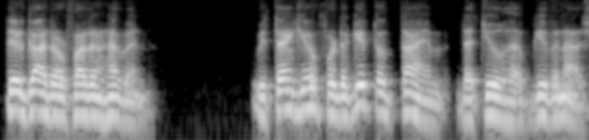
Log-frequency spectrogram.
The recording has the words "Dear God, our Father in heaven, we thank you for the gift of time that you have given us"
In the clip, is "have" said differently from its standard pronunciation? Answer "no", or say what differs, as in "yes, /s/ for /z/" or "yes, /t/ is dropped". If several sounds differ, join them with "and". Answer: no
